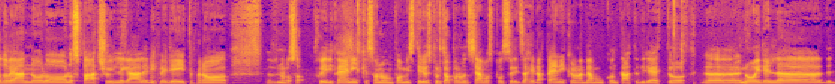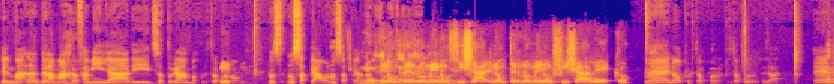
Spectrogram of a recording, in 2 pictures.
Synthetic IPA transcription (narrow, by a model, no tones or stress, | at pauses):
ɔd̪oːveanːololospat͡ʃːoilːeɡaːled̪iplejd̪ejt̪ːpeɾɔ | nõnlosɔkwelːid̪ipɛniksoːnoumpɔmːist̪eɾjoːzipurt̪ɾɔpːononsjaːmosponsoɾid̪zaːt̪id̪apːɛnikːnonabjaːmouŋkont̪at̪ːod̪iɾɛt̪ːo | nojd̪eld̪d̪elmad̪elːamakɾofamiʎːad̪id̪isot̪ːoɡambapurt̪ɾɔpːononːonnonsapːja̰ːmononsapːja̰ːmnomperlomeːnoufːit͡ʃaːlenomperlomeːnoufːit͡ʃaːleɛkʰːo | ɛnɔpːurt̪ɾɔpːonɔpːurt̪ɾɔpːo̰nɔ̰eza̰t̪ːo̥ | ɛ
